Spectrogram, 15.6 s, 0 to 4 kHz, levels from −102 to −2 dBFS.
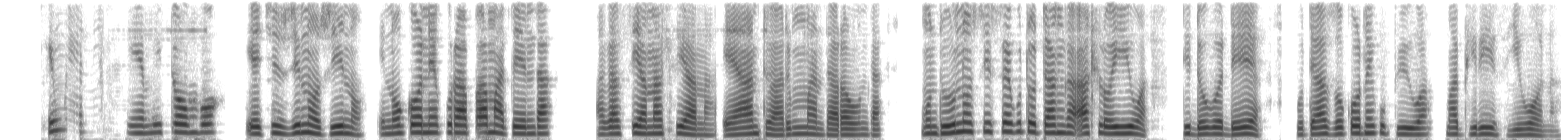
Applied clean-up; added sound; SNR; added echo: neural separator model SepFormer WHAM!.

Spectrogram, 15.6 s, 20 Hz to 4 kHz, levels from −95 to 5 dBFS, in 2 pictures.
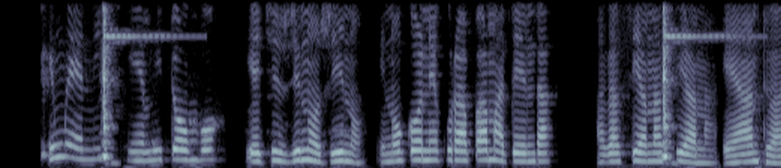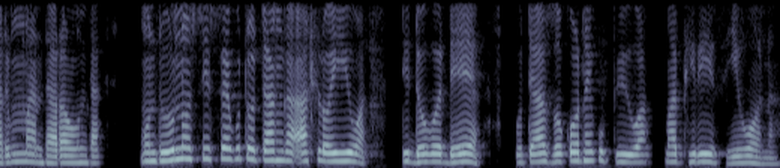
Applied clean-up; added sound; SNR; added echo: none; Microwave oven / Bell; 2 dB; none.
